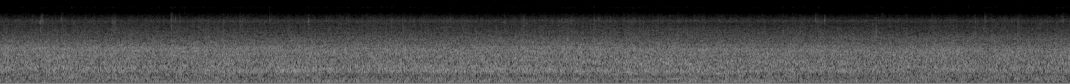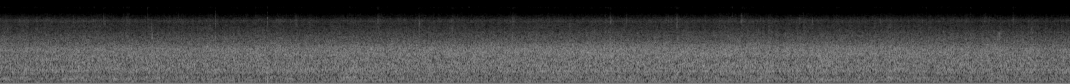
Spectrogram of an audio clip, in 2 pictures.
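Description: Heavy rain falling steadily and splashing on wet ground, an even, unbroken hiss.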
